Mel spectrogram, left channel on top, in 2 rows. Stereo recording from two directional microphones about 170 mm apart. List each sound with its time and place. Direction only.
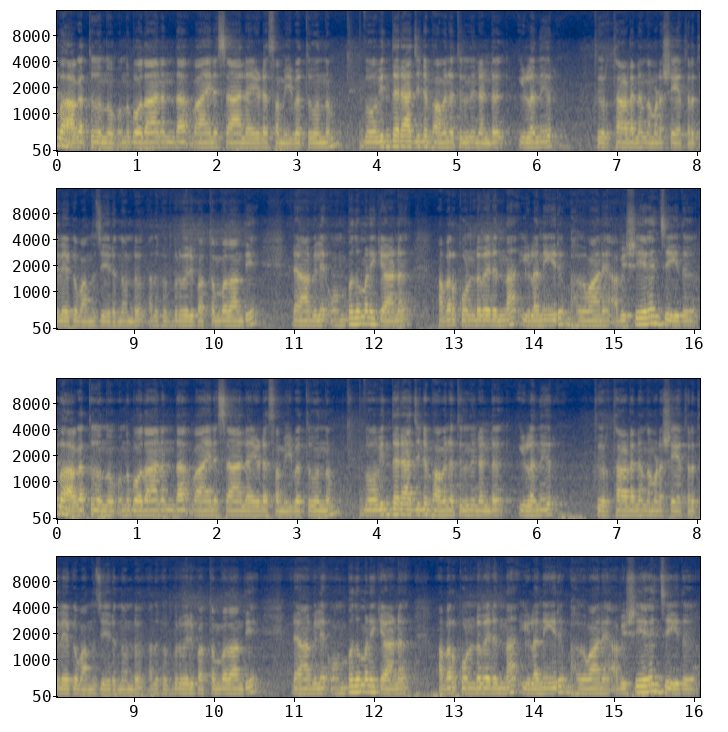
0.0 s a man's voice: 5° left (ahead or behind)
